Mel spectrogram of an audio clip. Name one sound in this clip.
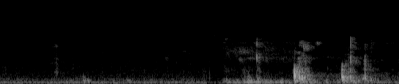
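Footsteps hurry across a hard floor.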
